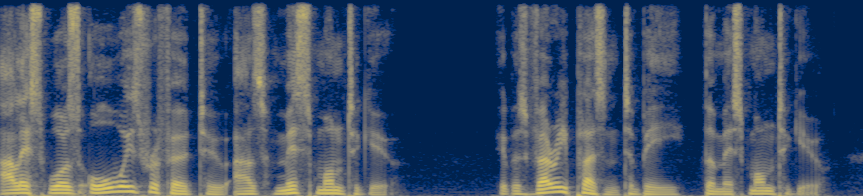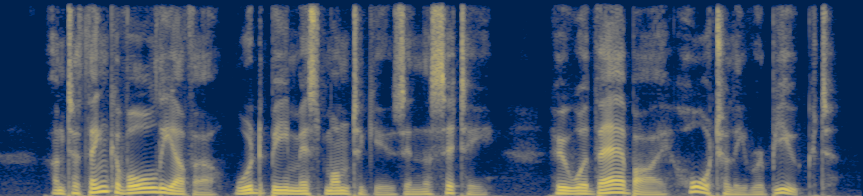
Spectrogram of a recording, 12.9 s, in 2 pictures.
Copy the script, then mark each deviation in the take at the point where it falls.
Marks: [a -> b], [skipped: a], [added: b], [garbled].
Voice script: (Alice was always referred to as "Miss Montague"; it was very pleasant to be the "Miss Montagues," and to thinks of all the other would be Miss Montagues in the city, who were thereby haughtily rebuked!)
(Alice was always referred to as "Miss Montague"; it was very pleasant to be the "Miss [Montagues," -> Montague] and to [thinks -> think] of all the other would be Miss Montagues in the city, who were thereby haughtily rebuked!)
